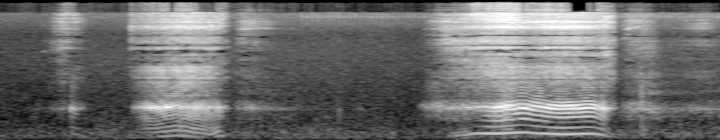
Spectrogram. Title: Snoring with Mouth Open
